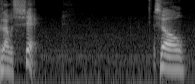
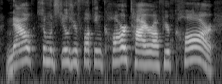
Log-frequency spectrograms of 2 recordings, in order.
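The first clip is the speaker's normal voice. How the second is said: angry rant; 4 semitones higher, 6 dB louder, slower than usual. Real, not acted. Ranting about misfortunes.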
